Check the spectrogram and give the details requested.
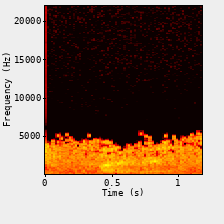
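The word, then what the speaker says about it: The Carter III: The Carter Third, or how do you pronounce that? The Carter Roman Three. – The Carter Three.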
